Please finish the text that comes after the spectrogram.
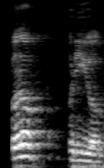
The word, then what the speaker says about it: proprio: Es propio. Proprio, como en italiano hoy en día, propio el tipo que dice yo mismo. Proprio es proprio. Lo hice motu proprio.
